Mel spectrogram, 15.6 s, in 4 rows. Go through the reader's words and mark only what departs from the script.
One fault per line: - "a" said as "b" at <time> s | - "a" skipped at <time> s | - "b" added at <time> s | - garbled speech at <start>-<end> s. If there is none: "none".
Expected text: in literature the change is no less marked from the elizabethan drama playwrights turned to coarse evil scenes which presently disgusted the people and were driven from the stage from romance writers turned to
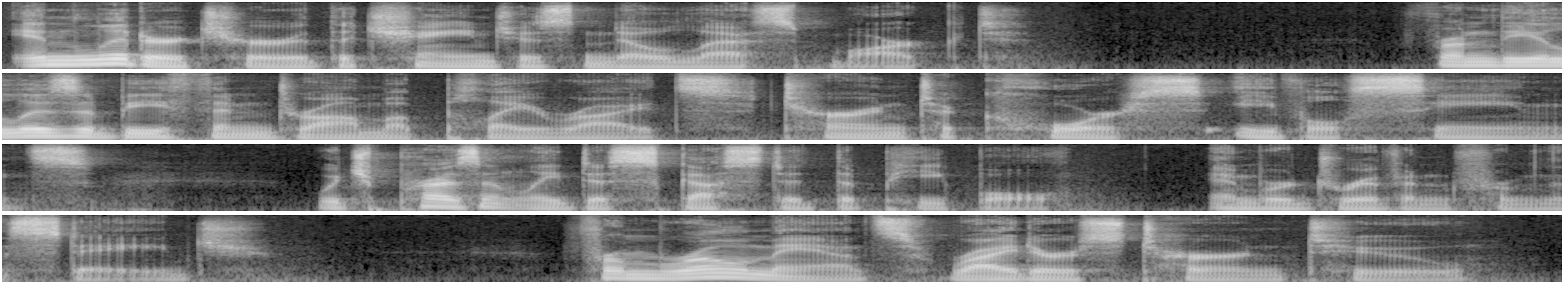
none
